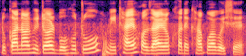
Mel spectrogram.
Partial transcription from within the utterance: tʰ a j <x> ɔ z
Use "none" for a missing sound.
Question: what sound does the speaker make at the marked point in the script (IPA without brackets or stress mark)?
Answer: x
